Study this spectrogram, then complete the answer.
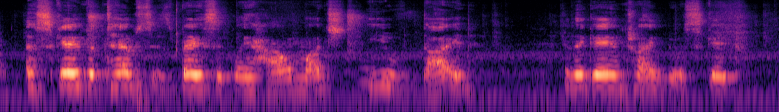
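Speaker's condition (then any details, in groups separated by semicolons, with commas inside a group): Cerebral palsy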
